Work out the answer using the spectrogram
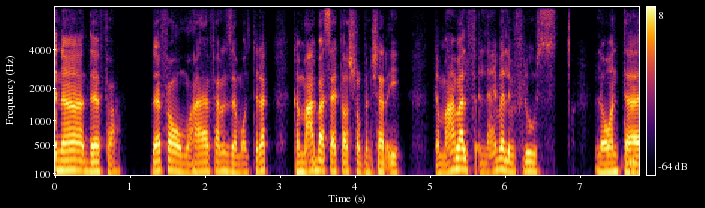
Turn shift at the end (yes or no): no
